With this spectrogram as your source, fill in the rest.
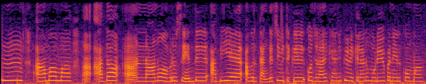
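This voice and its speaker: A woman's voice: very high-pitched, level tone, a little fast, bright, forceful tone, a little hiss or hum. A woman doing a worried mother. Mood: anxious. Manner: hesitant, stammering. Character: worried middle-aged village mother. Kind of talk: cartoon voice acting.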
